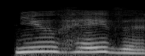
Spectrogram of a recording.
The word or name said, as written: new haven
